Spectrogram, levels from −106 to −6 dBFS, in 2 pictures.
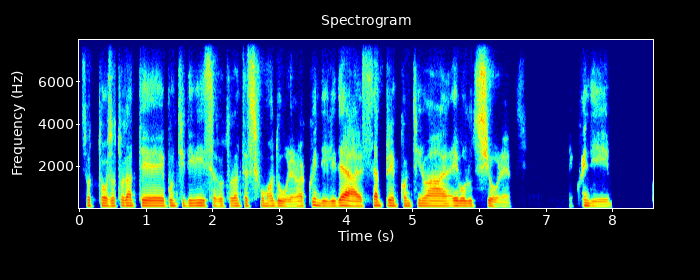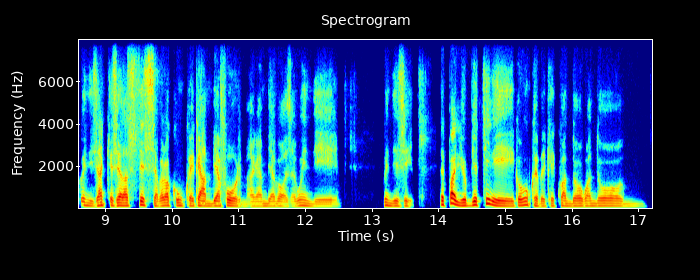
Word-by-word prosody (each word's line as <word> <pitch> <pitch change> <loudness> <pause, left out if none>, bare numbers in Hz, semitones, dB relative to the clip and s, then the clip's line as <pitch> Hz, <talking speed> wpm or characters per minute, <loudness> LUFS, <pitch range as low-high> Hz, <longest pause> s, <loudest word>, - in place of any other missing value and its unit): sotto 125 0 -6
sotto 125 +3 -5
tante 125 -1 -1
punti 130 -2 -6
di 125 +1 -4
vista, 125 -2 -4
sotto 110 +2 -9
tante 120 0 -5
sfumature, 115 -3 -5
no, 110 - -7
e 115 - -8
quindi 130 -7 -5
l'idea 115 -1 +2
è 110 - -3
sempre 130 +2 -3
in 120 - -4
continua 120 -1 -3
evoluzione. 115 -4 -3 0.9
E - - -31
quindi 110 -8 -7 0.6
quindi 145 -7 -3
se 120 - -2
anche 140 0 +2
se 135 +1 +3
è - - +8
la 130 0 +6
stessa 165 +3 +2
però 130 +4 +3
comunque 125 -3 -1
cambia 115 0 +2
forma, 105 -5 0
cambia 110 +1 -5
cosa. 105 -2 -6
Quindi 100 -6 -5 0.6
quindi 125 -5 -1
sì. 110 -4 -5 0.4
E 175 - +5
poi 230 -7 +10
gli 135 - +4
obiettivi, 135 - +5
comunque, 140 +1 +3
perché 110 +1 -4
quando 120 0 -1
quando, 120 -1 -1
mhmm, 110 -1 -17
120 Hz, 155 wpm, -22 LUFS, 110-130 Hz, 0.9 s, poi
